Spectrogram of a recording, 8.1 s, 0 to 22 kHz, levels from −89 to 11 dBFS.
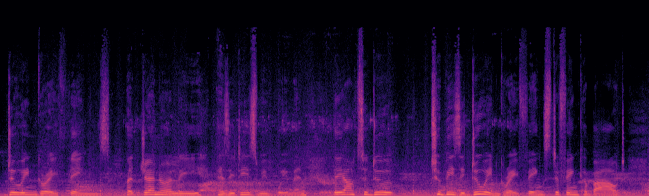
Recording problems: electrical hum; noticeable; throughout; 60 Hz, 15 dB below the speech
murmuring crowd; noticeable; throughout; 10 dB below the speech

